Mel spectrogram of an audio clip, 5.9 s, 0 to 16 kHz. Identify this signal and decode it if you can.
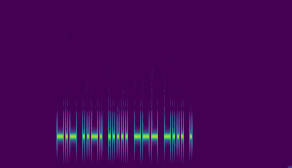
Morse code, heard as a keyed tone, about 28 wpm, 700 Hz. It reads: KF5OBE
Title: USA Call Signs - 6 Characters - 28wpm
